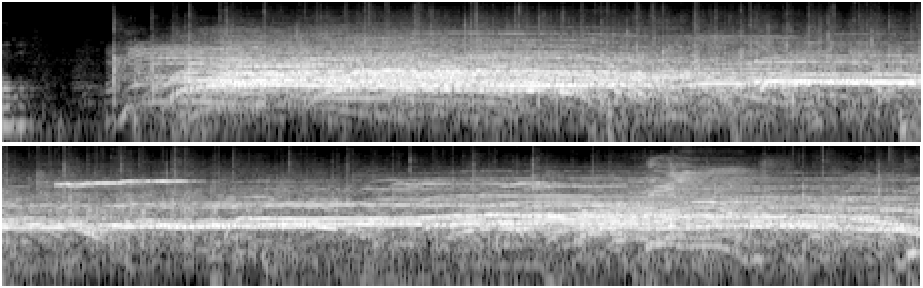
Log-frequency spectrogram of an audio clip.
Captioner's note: cheering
